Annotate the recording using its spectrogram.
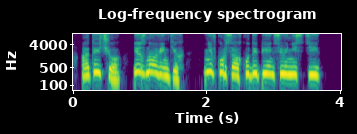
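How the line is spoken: Old woman howling like siren. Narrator (Russian): старушка взвыла сиреной

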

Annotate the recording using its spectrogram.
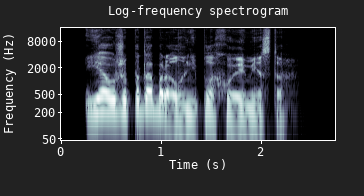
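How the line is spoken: Plain. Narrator (Russian): ответила Анна

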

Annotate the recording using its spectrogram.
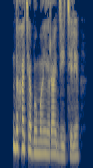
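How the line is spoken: Snorting. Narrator (Russian): фыркнула

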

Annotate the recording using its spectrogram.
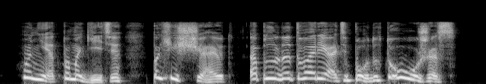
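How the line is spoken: Flat, unemotional. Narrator (Russian): Не очень эмоциональным голосом говорила рыжая

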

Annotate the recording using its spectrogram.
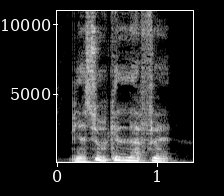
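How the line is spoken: Vindictive exclamation. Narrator (French): s'écria Mademoiselle Lyle d'un air vindicatif

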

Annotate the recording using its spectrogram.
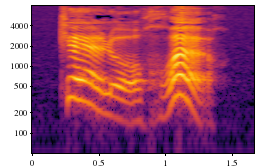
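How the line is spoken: Exclaiming. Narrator (French): s'exclama Lady Agathe

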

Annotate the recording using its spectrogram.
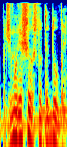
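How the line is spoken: Plain. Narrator (Russian): спросил Никита

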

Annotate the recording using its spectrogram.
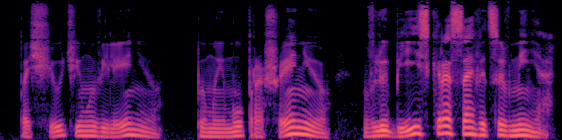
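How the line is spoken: Quiet, to himself. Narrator (Russian): он сказал про себя тихим голосом

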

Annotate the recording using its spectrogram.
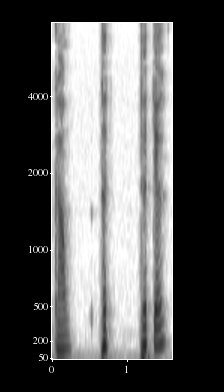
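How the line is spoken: Stammering. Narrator (Vietnamese): Tôi lắp bắp

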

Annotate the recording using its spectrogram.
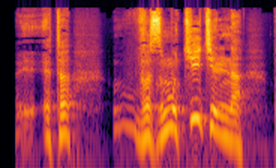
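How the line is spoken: Timid babbling. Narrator (Russian): пролепетал Мерса

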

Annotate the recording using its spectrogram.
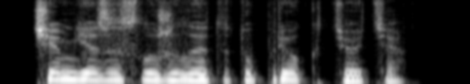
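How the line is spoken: Sad. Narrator (Russian): печально промолвила Эмилия

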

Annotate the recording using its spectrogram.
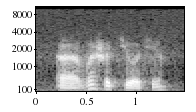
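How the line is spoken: Gentle question. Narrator (Russian): ласково спросил Поль

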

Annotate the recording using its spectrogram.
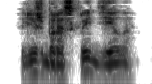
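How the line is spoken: Resigned mutter. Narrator (Russian): обреченно пробормотал он

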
